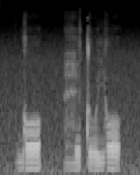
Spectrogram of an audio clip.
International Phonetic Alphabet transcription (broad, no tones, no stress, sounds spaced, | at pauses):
ɡ o | ɦ ɪ t u j o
